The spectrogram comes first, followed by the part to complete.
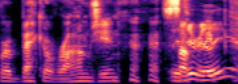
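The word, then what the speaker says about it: Rebecca Romijn: as his character uh it's pronounced rebecca ramjin no so so many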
